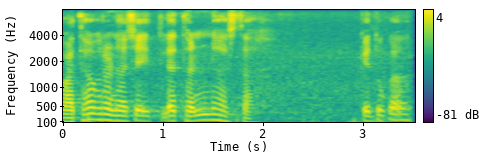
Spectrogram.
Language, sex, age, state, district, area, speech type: Goan Konkani, male, 45-60, Goa, Bardez, rural, spontaneous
